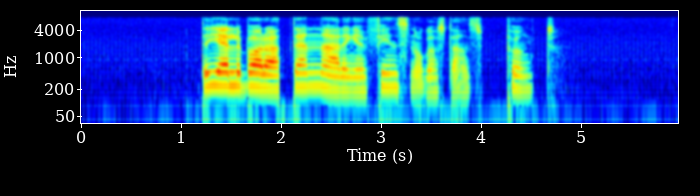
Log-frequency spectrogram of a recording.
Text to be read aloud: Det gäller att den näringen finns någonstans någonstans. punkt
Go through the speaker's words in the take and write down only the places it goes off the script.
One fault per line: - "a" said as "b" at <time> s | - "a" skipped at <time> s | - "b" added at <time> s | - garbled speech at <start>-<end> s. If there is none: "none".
- "bara" added at 1.6 s
- "någonstans" skipped at 4.0 s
